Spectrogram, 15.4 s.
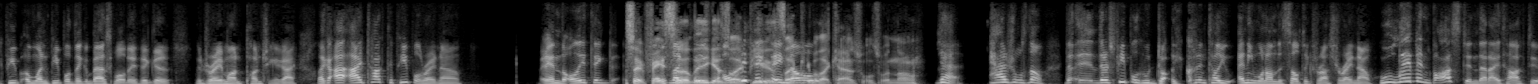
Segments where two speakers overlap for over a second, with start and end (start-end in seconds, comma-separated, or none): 6.5-8.3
